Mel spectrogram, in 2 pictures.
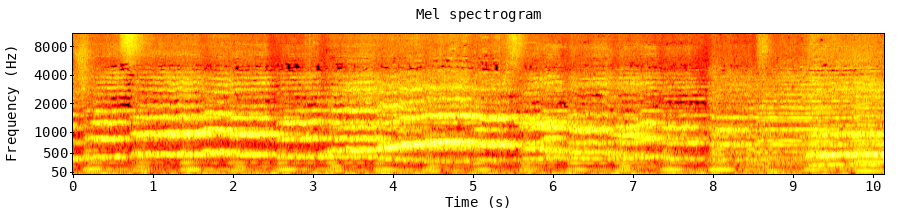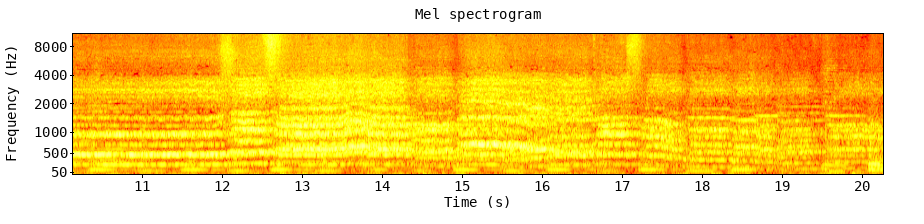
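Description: Recorded sacred music: a choir singing long held lines over accompaniment with a steady, evenly pulsing bass, swelling louder a little before halfway.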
